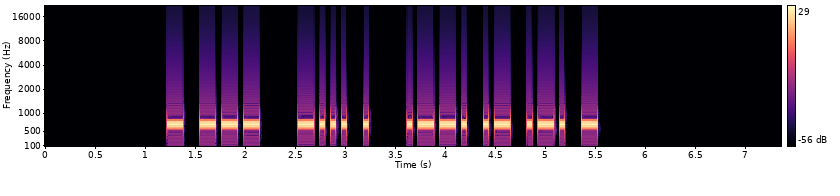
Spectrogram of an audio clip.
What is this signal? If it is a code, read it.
Morse code, heard as a keyed tone, about 22 wpm, 700 Hz. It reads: TO BE PART
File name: practice / 22wpm / Build A Phrase - 5-Word Phrases - 22wpm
